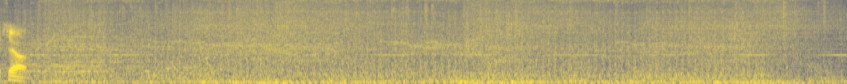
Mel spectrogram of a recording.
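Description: Rapid gunfire rattles and booms steadily.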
